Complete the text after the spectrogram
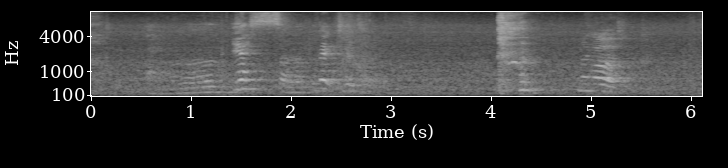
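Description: A woman speaks clearly in a slightly echoing room.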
